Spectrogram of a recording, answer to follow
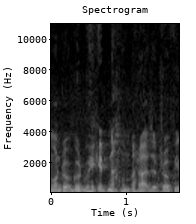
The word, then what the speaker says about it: Maharaja Trophy: I was told, because I got the name wrong, sort of, by accident. So I was rapped on the knuckle as I do in schools and said, Maharaja Trophy, Maharaja Trophy, Maharaja Trophy. Say it thrice.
